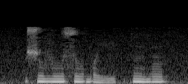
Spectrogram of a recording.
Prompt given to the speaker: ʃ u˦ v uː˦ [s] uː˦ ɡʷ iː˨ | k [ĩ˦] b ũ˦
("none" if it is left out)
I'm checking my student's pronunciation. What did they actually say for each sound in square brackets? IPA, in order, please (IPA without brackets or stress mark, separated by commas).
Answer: s, ĩ˦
